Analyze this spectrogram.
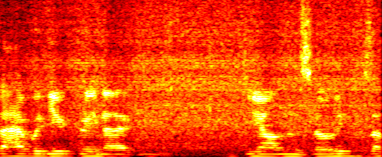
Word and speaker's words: Ghionzoli: But after this, every chat I have with you, Carina, Ghionzoli, is that how you pronounce it? Ghionzoli, yeah.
